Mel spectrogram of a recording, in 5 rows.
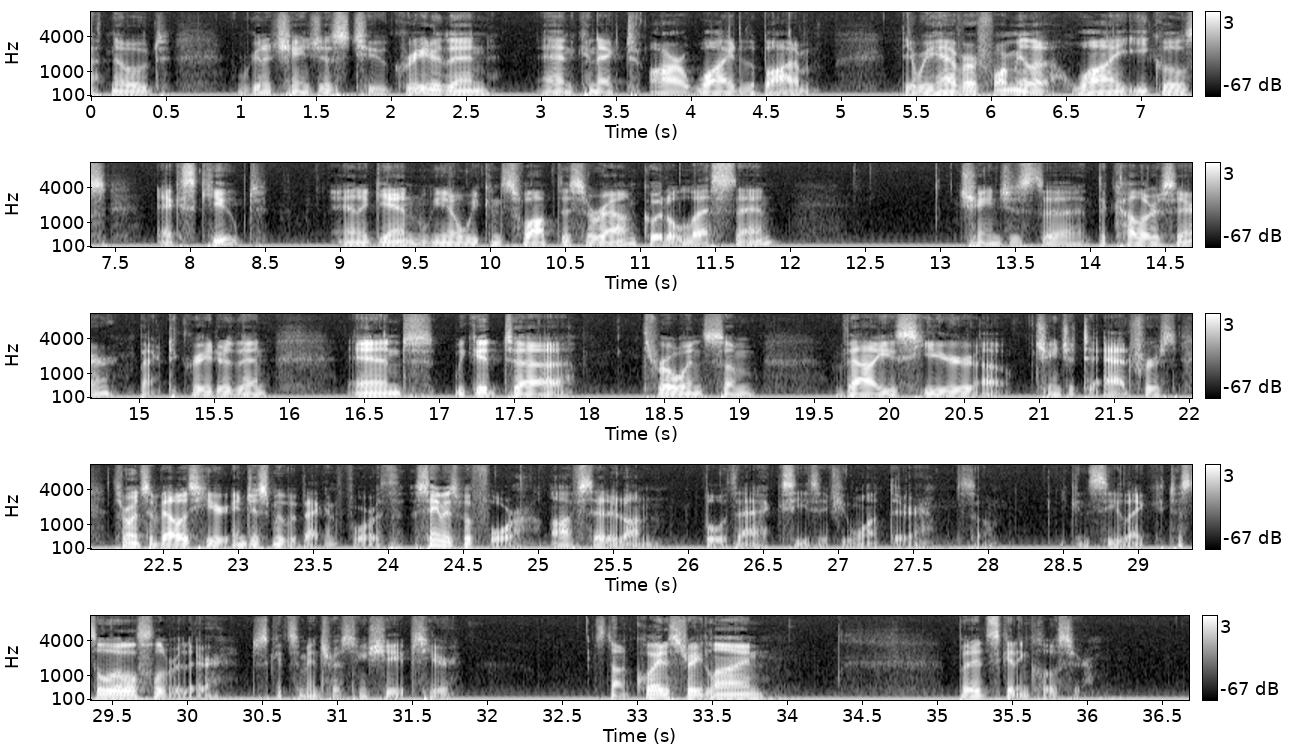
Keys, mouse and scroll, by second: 3.0 click, 4.3 shift+middle click, 5.1-7.3 scroll down 1, 7.3-8.0 scroll down 1, 8.0 click, 9.0 g, 10.4-15.4 drag, 15.6 click, 16.2 shift+d, 17.6-20.3 drag, 20.8-24.7 drag, 25.0 shift+d, 26.2-29.2 drag, 30.0-34.8 drag, 34.8 shift+middle click, 35.7-36.6 drag.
